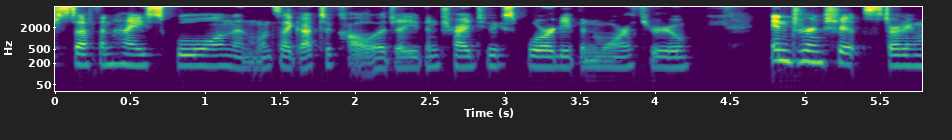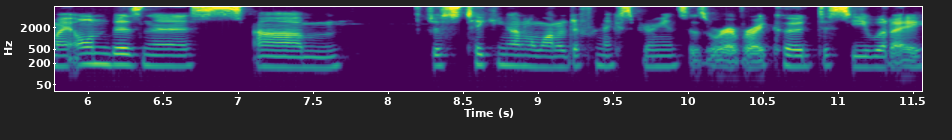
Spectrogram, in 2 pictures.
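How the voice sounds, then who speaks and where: Fairly quick in pace, a woman talks with fairly low pitch and ordinary pitch variation. The background is quiet. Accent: northern US. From North Dakota, US. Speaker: cattle producer and podcaster. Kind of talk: interview conversation.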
